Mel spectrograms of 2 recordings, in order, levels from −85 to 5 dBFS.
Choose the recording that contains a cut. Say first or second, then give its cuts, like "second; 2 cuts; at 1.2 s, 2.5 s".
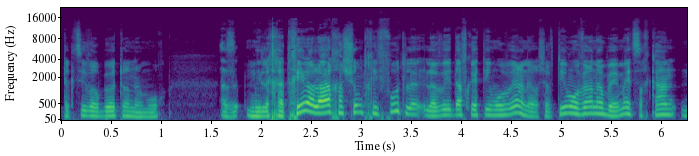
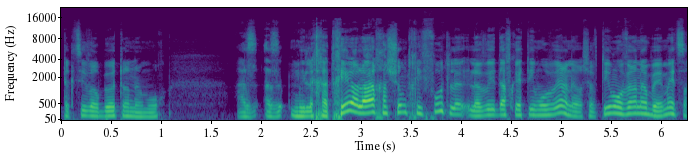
first; 1 cut; at 1.6 s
